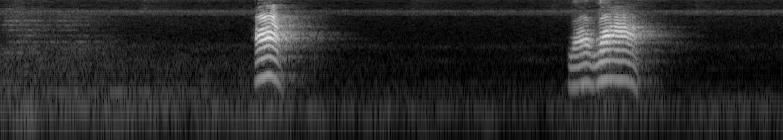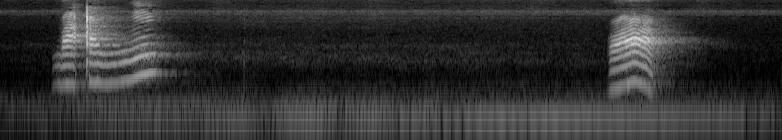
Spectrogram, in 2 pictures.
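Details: A parrot saying "mummy" indoors, four separate wavering, voice-like calls at irregular intervals, each rich in harmonics and rising then falling in pitch, with low room hum between them.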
